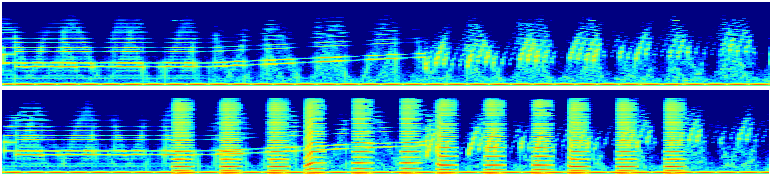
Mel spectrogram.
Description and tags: A simple sample ideal for an intro or the background of a menu selection of some kind.This was created from scratch by myself using psycle software and a big thanks to their team.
